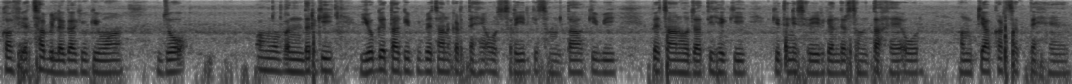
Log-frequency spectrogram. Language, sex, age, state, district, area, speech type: Hindi, male, 18-30, Rajasthan, Nagaur, rural, spontaneous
